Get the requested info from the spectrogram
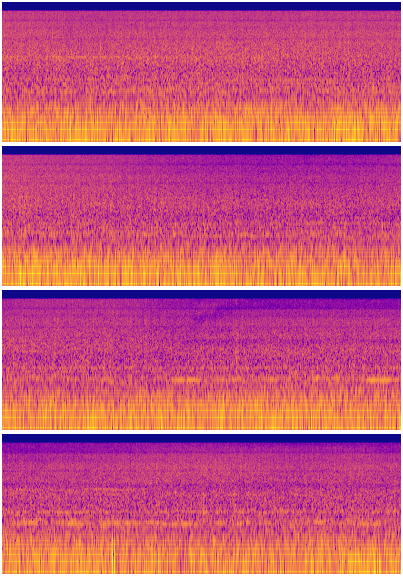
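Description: Steady rushing of water spilling over the rim of a plaza fountain, blended with the hum of downtown traffic, easing a little after the first ten seconds.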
